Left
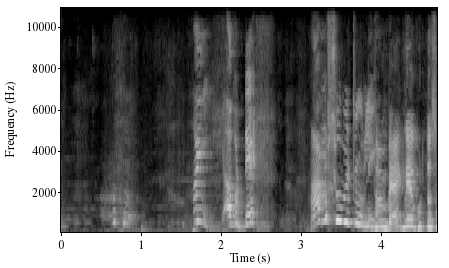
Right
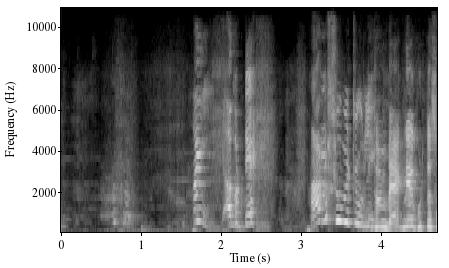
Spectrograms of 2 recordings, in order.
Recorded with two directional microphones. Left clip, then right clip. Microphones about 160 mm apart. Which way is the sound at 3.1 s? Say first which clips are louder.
Right 3 dB; 20° left (ahead or behind).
